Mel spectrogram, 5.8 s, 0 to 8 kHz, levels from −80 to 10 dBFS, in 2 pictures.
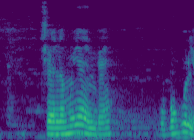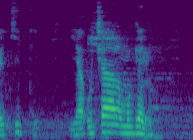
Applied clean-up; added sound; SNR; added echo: none; none; none; reverberation time 2.1 s.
